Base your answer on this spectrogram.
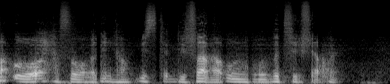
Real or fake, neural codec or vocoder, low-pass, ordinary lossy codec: fake; codec, 44.1 kHz, 0.9 kbps, DAC; none; none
